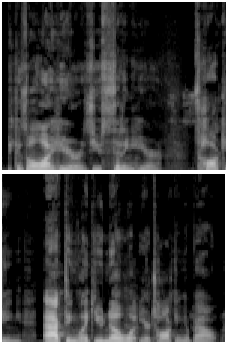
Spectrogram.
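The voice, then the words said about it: Imitates a wrestler's promo voice. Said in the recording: “if I'm going to do this, let me do it in my Orton voice ... if I'm going to cut a promo back, I'm going to do it in my Orton voice”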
